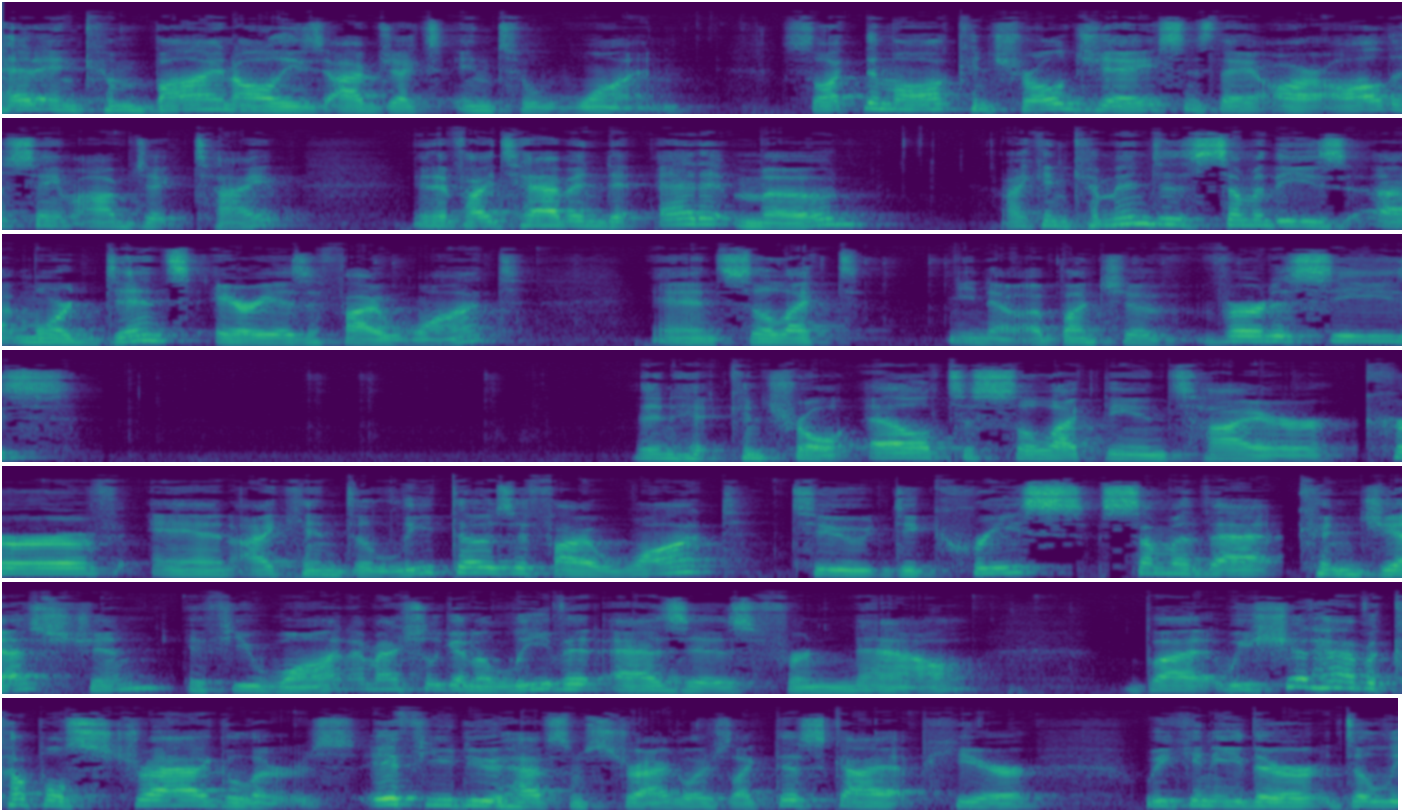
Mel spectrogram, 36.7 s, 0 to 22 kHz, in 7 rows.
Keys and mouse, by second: 0.7 a, 0.9 b, 1.4 click, 4.4 ctrl+j, 5.5-8.1 middle drag, 7.6 Tab, 9.9 middle click, 11.4 middle click, 11.7 middle click, 12.8 middle click, 16.2 middle click, 16.6 click, 17.2-19.2 drag, 19.2 ctrl+l, 20.3 middle click, 21.6-23.6 middle drag, 22.6 x, 23.8-25.8 middle drag, 28.8 ctrl+z, 29.9 a, 30.5-31.9 middle drag, 32.3 middle click, 32.6 click, 35.8 click, 36.5-36.7 middle drag.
